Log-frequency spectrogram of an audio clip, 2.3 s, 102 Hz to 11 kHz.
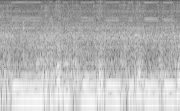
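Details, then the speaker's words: Used Trinus 3D printer printing: stepper motor tones hopping between a few pitches over a faint fan hiss, no rattle, no linear bearing noise; normal printing. "is all you really hear and a little bit of fan you don't hear much much fan but you do hear it a little bit that's why like this is a much more tolerable noise than the MK2 made when I first got it"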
